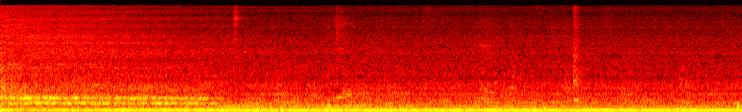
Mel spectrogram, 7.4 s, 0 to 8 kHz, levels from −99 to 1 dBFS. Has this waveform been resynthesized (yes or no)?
no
